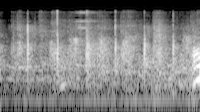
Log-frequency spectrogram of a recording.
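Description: Audience applauding: a patter of many individual hand claps from a seated crowd.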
